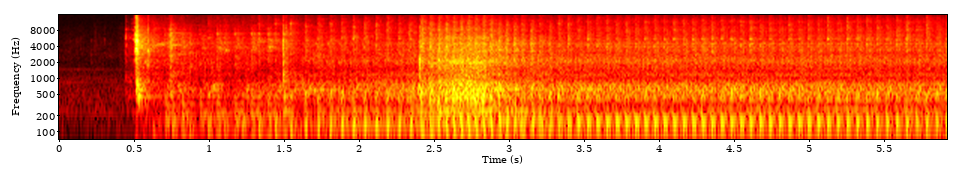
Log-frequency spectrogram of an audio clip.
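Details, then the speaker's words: Trash-picked Ryobi RY80940B 3100 psi pressure washer (Jan 2018), Honda GCV190 engine, first pull-start on choke with fuel and oil: fast uneven chuffing idle that won't smooth out; owner suspects carburetion issues, carb to be cleaned. "I think we have some carburation issues"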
